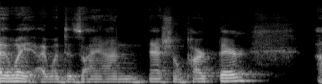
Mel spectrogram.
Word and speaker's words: Zion: Which, by the way, I went to Zion National Park there. Zion is how everybody tells me to pronounce it.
